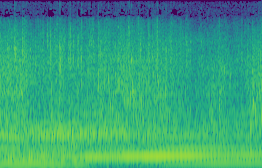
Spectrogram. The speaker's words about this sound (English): It's my neighbor's truck. He runs a worm farm. That is such an old truck.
